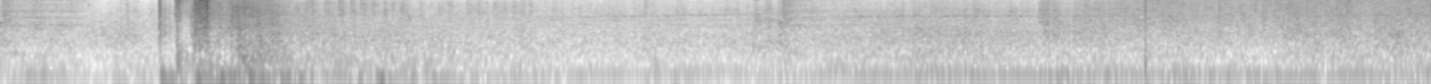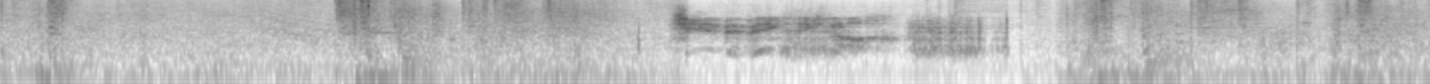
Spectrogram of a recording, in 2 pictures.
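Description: Shells blast in the distance.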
